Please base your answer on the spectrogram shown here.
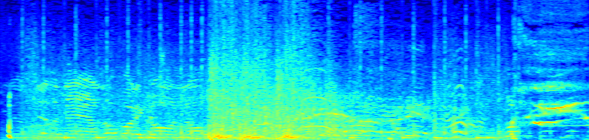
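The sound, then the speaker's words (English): Gunshots fired into a ceiling during a TV show scene: several sharp, loud cracks in a cluster near the middle, amid shouting and a busy, noisy scene. “I love when Sam runs in to get them out, and his solution is to just shoot the ceiling.”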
